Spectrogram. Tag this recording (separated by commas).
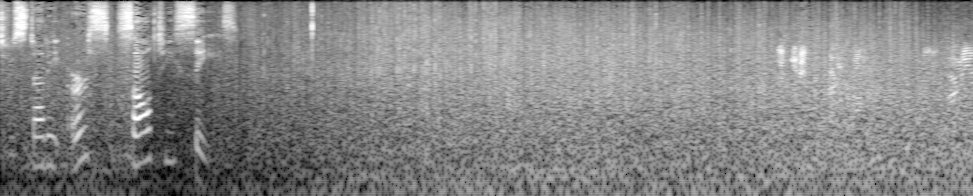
Speech, Eruption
